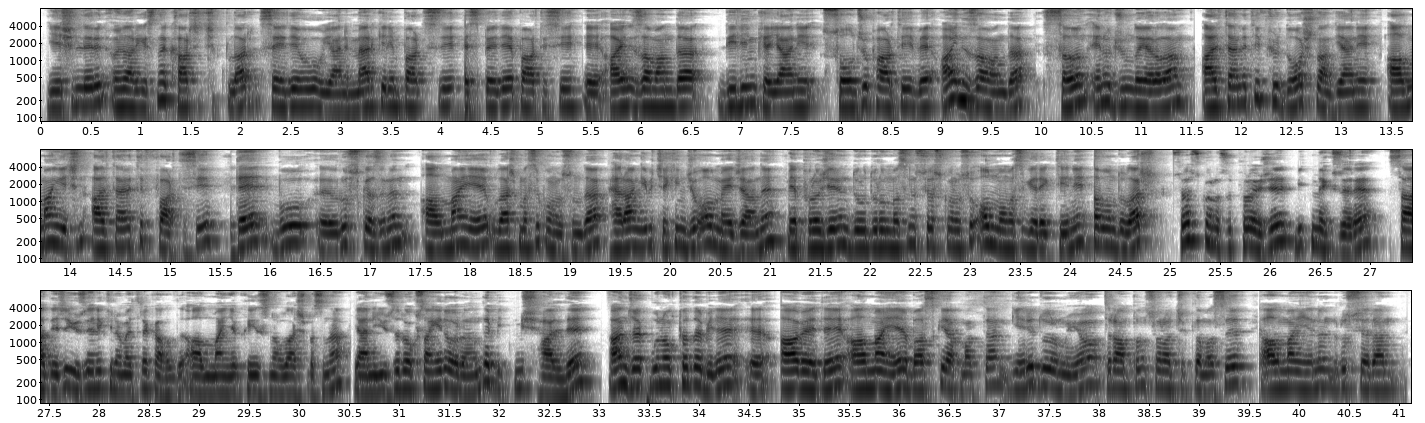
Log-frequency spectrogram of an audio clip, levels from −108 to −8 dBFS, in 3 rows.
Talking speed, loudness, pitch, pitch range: 125 wpm, -21 LUFS, 160 Hz, 150-175 Hz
